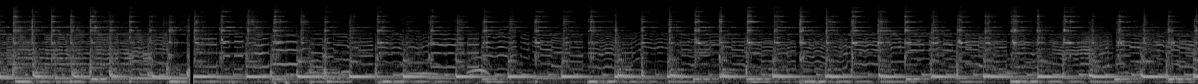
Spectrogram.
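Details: Lively traditional folk music with a reedy wind instrument playing over rapid, steady rattling percussion, plus faint voices; no animal sounds are heard.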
